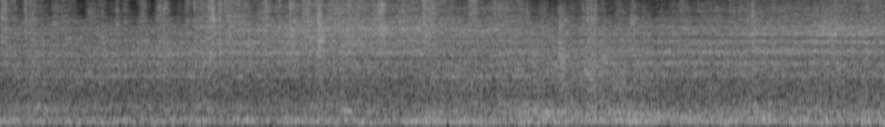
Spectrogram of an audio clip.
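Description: Double-stack container freight train rolling past: a steady, even noise of steel wheels on the rails, with a few faint clicks.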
